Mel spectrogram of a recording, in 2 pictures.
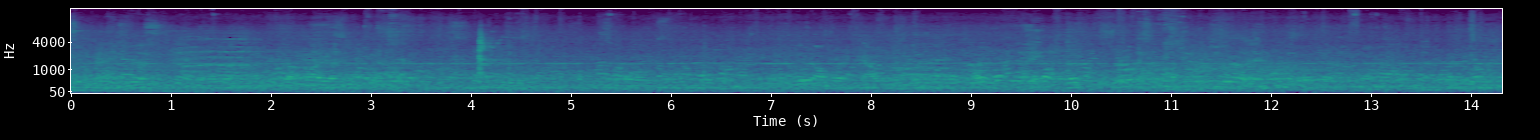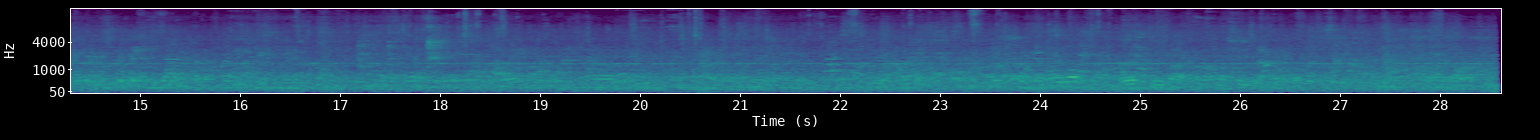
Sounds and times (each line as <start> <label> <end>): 0.0 Pedestrians 28.6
